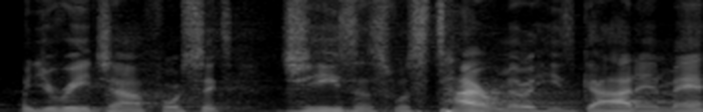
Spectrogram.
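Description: A man speaks at a very fast pace in a fairly high voice. His tone is animated, bright and sharp. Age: 40s. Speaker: pastor. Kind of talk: sermon. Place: church. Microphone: handheld.

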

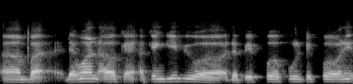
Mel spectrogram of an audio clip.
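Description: A man talks at a moderate pace with a Malaysian accent. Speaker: vascular surgeon. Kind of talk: teaching session. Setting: video call. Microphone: video call.

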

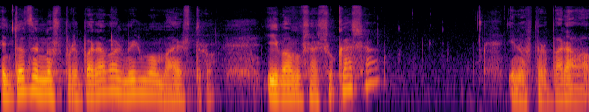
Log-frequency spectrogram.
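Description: With lively intonation and vocal fry, a man talks at a moderate pace in a dark, mellow tone, leaving long, frequent pauses. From Cantabria, Spain (Santander); Cantabria, Spain. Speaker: retired teacher. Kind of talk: oral history interview; interview answer. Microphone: lapel.

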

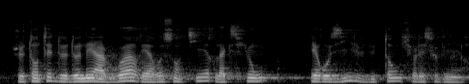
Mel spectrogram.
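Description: A man's dark, mellow tone at a moderate pace, with fairly even intonation. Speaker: visual artist and scientific researcher. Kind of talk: conference talk. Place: hall. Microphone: podium.

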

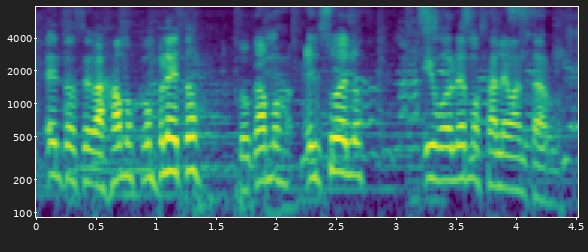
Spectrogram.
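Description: Clear music plays in the background as a man speaks at a moderate pace, the sound dry with no echo. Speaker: fitness instructor. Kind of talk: tutorial. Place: studio. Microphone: lapel.

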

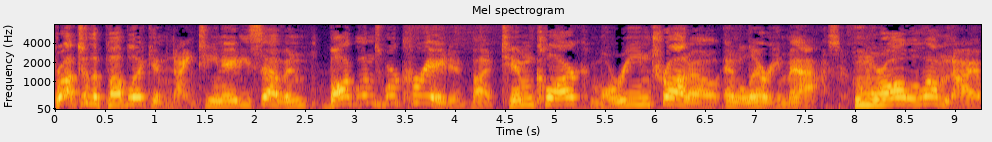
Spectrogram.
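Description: A man's pitch swings very widely as he talks at a fairly slow pace. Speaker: host of a toy history show. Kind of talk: lecture-style commentary.

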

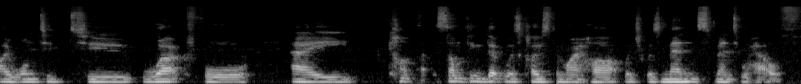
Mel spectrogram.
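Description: At a very slow pace, a man talks at a medium pitch. His voice is somewhat breathy. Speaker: coach and chartered surveyor. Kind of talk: casual interview.

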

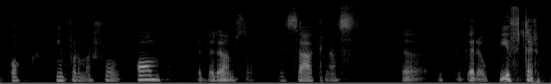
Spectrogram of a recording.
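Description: A woman is speaking. She goes at a moderate pace. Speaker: government agency officer; presenter. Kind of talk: panel Q&A. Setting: stage with audience. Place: hall. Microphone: handheld.

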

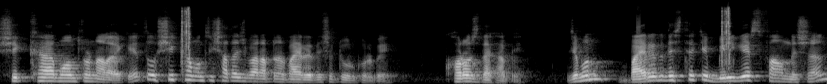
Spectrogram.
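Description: Very wide pitch swings from a man's fairly high voice. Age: young. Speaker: YouTuber and website founder. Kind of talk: talking-head commentary. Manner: halting, many pauses.

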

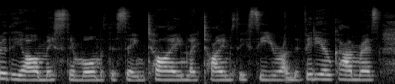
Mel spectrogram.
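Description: A woman is speaking. Her pace is very fast. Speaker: book vlogger. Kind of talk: casual vlog chat, book review. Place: home room. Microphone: phone near.

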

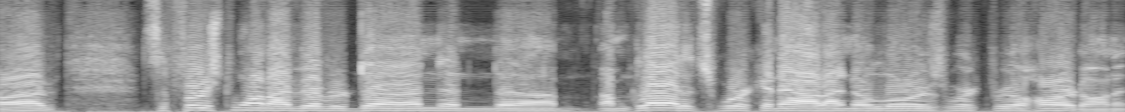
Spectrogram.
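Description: A man in a dry sound with no echo, over light background noise. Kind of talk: lecture intro.

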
